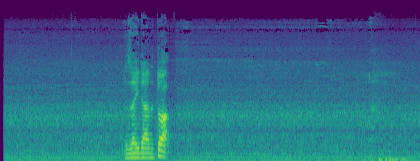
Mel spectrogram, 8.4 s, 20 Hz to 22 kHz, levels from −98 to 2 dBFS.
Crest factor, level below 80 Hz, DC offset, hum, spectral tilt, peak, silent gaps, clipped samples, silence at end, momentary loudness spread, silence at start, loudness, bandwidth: 24 dB; -38 dBFS; under 0.1%; none; -6.5 dB/octave; 0 dBFS; none; under 0.1%; 0 s; 20 LU; 0.05 s; -18 LUFS; 15 kHz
